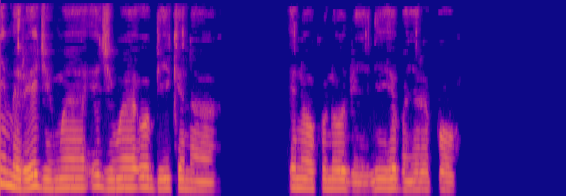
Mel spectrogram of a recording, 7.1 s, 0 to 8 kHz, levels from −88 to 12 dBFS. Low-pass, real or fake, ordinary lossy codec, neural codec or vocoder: 7.2 kHz; real; MP3, 48 kbps; none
